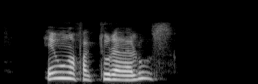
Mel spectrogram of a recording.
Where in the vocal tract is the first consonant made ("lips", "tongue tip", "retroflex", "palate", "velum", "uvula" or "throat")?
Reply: velum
